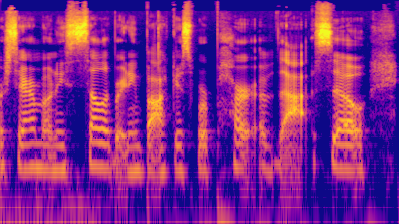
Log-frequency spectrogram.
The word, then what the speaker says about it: Bacchus: Is it pronounced Bacchus? – Yeah.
